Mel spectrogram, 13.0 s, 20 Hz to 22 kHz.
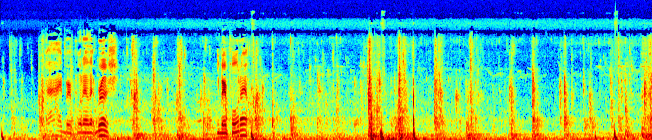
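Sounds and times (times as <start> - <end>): steady low rumble: 0.0 - 2.6
knocks and taps on boat hull: 0.0 - 13.0.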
